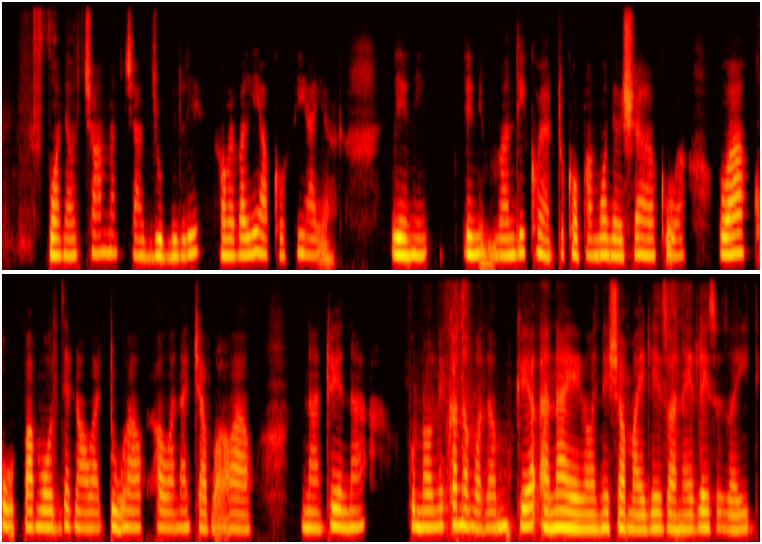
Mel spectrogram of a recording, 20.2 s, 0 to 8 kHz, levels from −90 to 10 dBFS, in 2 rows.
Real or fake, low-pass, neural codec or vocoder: fake; 7.2 kHz; codec, 16 kHz, 0.5 kbps, X-Codec, HuBERT features, trained on LibriSpeech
